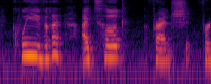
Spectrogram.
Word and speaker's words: Cuivre: I'm gonna try on the 01, the first one, Tweed Cuivré, and I looked it up of how to say it correctly. Cuivre. Cuivre.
